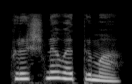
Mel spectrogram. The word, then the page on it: ಕೃಷ್ಣವತ್ರ್ಮ: křṣṇa vartma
